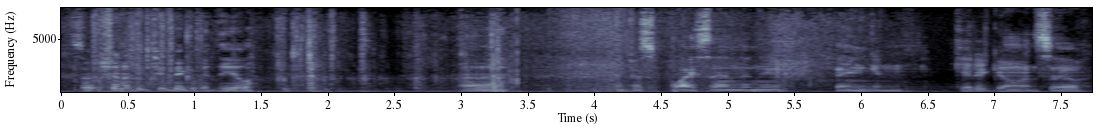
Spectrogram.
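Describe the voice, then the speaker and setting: A man's voice: on the low side, a little hiss or hum. A man in his late thirties narrating a hands-on garage project in an informal, laid-back, self-deprecating way, like a casual vlog. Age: late 30s. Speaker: car restoration vlogger.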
